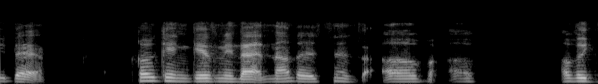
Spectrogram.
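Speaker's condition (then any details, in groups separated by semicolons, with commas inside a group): Cerebral palsy; present from birth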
